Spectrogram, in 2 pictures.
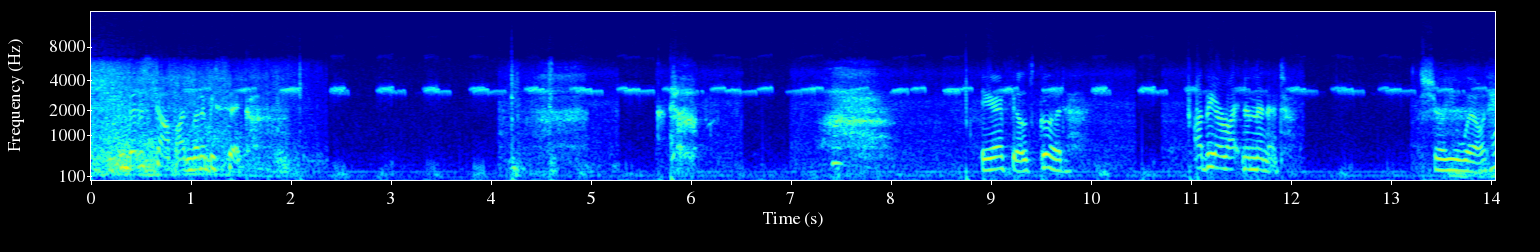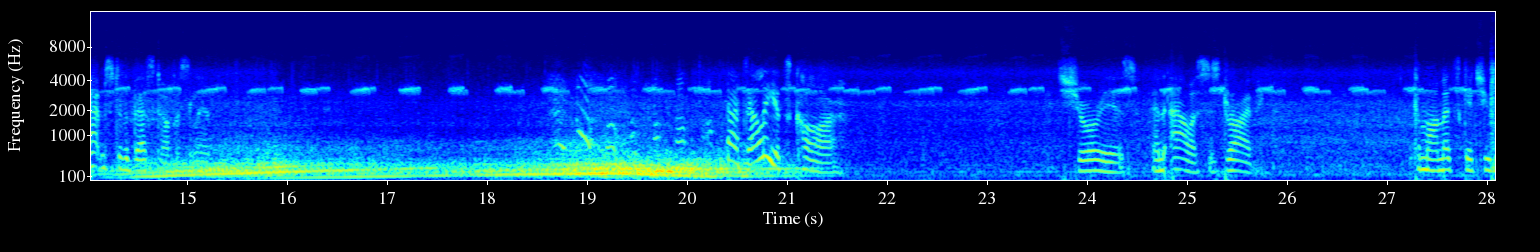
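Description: A young woman speaks anxiously nearby.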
